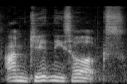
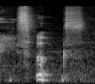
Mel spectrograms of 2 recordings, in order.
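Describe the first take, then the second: First: Said in the usual way. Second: "these hooks" breathed out voiceless, laughing; whispered through a laugh. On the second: Real, not acted. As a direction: let it slip out as a giggling whisper. Laughing, breathy final repeat.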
